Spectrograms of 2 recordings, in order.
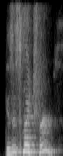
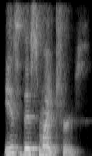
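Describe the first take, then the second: First: Much higher questioning rise on my; asking herself again. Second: Slow, level inward question; asking herself. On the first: Repeating the question to herself, rising higher. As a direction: lift the pitch on my, a searching rise. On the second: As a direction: ponder it slowly, falling on this. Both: Retold or imitated. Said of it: "I kept asking myself this question".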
